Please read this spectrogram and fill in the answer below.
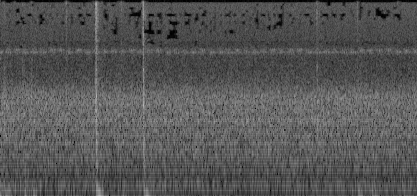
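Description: Two short computer-keyboard clicks about a second in, over a steady background hiss and low rumble.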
